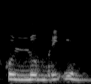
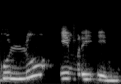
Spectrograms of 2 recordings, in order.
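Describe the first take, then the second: First: The words run together, dropping the initial 'i'. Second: The words are separate, with an initial 'i' sound. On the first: The words are read as they flow in recitation. "Tapi bila dia baca, dia bersambung lah" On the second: Each word is read on its own. "Itu awal kalimah. Kullu satu kalimah. Imri'in satu kalimah"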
